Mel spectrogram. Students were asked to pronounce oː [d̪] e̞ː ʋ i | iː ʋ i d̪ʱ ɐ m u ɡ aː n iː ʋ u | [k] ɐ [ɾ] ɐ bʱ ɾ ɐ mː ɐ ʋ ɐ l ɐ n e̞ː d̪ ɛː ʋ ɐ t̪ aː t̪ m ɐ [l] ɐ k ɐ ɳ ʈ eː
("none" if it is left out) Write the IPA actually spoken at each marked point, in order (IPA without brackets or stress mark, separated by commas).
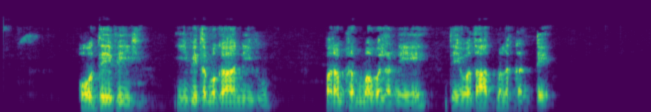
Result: d̪, p, ɾ, l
